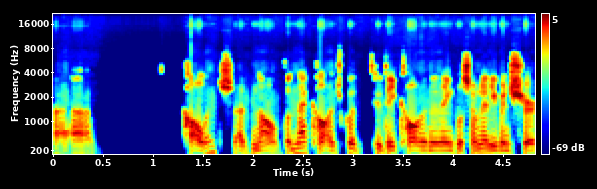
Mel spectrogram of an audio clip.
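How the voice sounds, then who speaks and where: In a French Canadian accent, a man talks at a fairly quick pace with very even loudness, the sound dry and close with no echo. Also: medium pitch for a man, ordinary pitch variation. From French Canada. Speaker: podcast guest, content creator. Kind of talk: casual interview chat, life story.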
